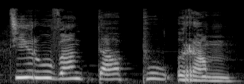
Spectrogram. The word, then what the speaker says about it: Thiruvananthapuram: Mais je ne sais même, je saurais même pas le Thiruvananthapuram.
